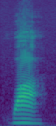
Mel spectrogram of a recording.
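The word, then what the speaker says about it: は: 와. 어, 하라고 읽는데 조사를 쓰일 때는 와라고 읽습니다.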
